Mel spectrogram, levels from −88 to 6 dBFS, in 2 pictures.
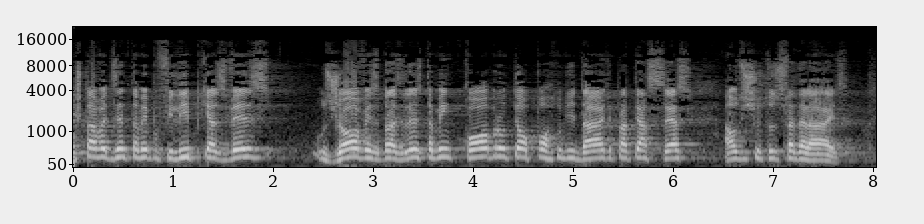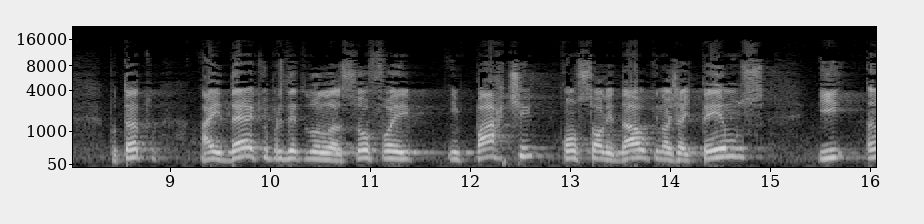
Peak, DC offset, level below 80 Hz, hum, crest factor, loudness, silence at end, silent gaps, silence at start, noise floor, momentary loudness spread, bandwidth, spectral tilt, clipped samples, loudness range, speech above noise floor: -4 dBFS; under 0.1%; -62 dBFS; none; 14 dB; -19 LUFS; 0 s; none; 0 s; -48 dBFS; 10 LU; 15.5 kHz; -4.5 dB/octave; under 0.1%; 3 LU; 30 dB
